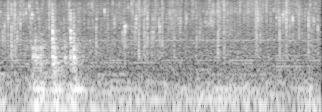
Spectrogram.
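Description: Oil crackles and sizzles around frying peppers in a pan, close up, with occasional louder pops and a faint stirring scrape.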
